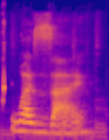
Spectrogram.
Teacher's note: In the word was, that S is voiced. It sounds like a Z.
